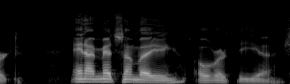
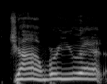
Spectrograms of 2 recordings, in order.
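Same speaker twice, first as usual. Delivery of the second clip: high, slow voice of a friend calling; Mark on the phone; 14 semitones higher than usual. Retold or imitated. Mark calling the lost friend, high slow voice. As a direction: play Mark asking where he is.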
